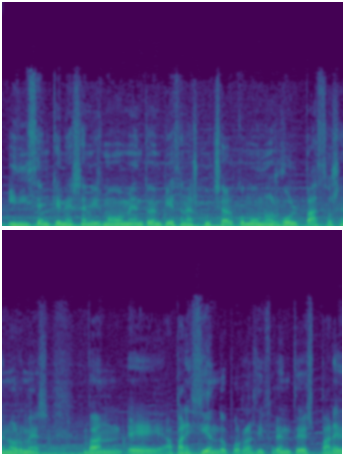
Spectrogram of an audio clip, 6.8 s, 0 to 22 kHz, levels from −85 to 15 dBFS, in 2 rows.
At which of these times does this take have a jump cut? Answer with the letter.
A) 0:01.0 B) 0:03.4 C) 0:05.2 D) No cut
D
